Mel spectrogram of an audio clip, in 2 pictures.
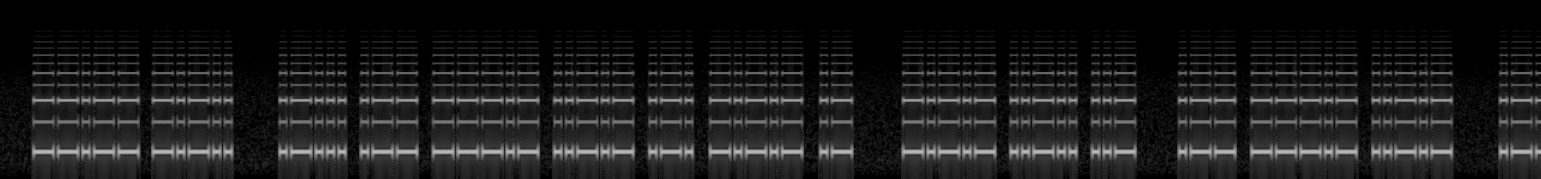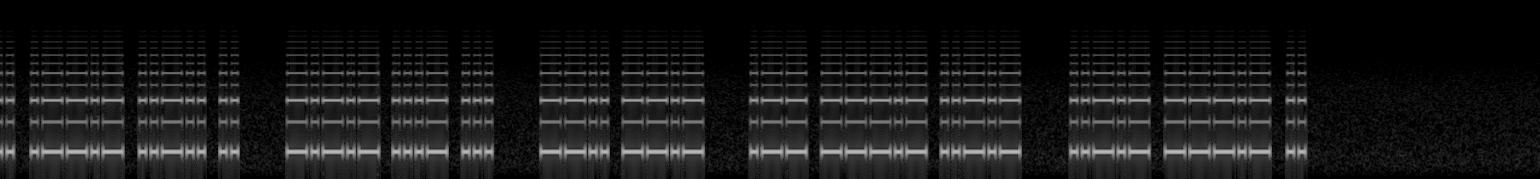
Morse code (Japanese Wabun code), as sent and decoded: --.-- -.-.. / .-... .-- ---.- ..-.- .-. -.-.- .- / -.-.- ..-.. ..- / .-- ---.- ..-.- / .-.. .--.- ..-.. .. / -.-.- ...- ... / --.. --.- / .-- ---.- ..-.- / ..-.- ---.- ..
アキ オヤスミナサイ サトウ ヤスミ カード サクラ フネ ヤスミ ミズ

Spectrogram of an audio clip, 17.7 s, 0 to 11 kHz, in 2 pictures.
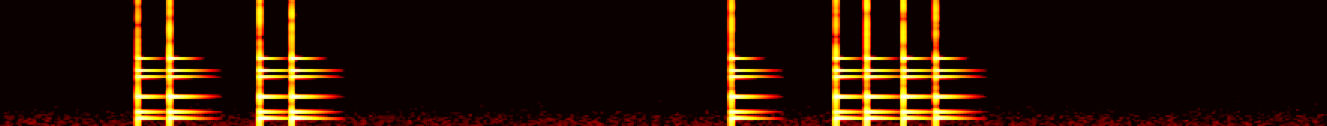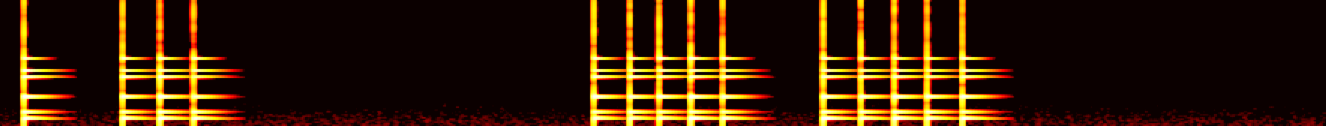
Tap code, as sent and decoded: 2-2 / 1-4 / 1-3 / 5-5
G D C Z

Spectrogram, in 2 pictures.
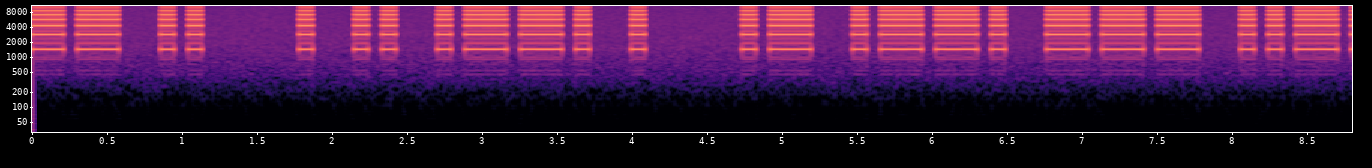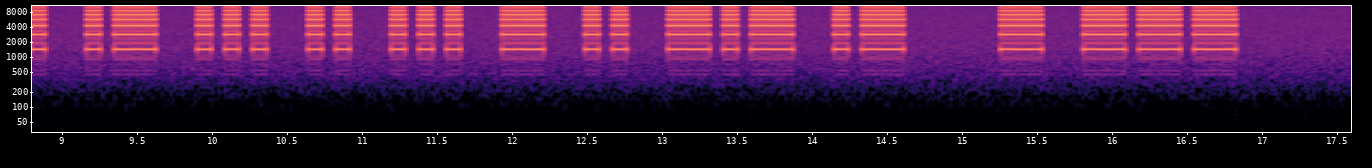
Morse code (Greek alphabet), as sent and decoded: … / . .. .--. . / .- .--. --- ..-. .- ... .. ... - .. -.- .- / - ---
… ΕΙΠΕ ΑΠΟΦΑΣΙΣΤΙΚΑ ΤΟ

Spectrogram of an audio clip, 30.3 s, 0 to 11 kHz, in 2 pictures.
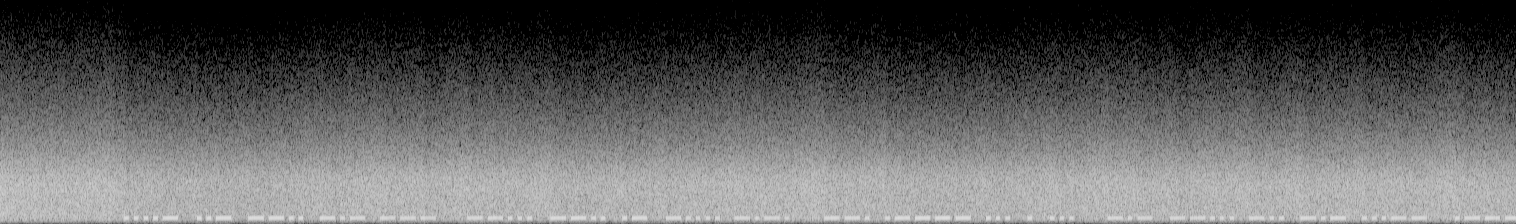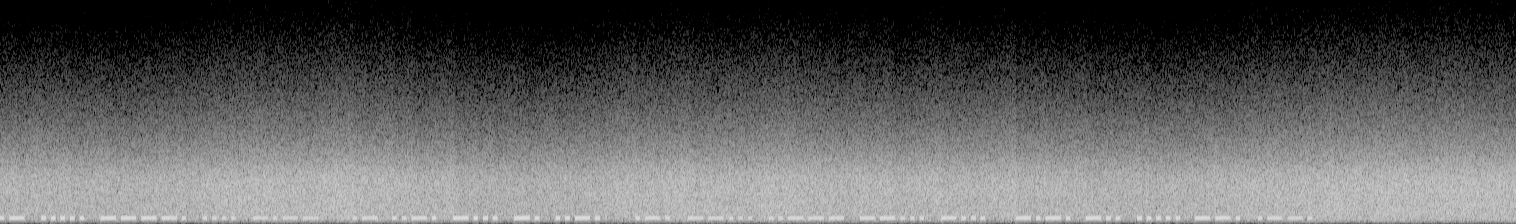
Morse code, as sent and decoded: ....- ..- --.. -.- --- / --... --.. .- -.... -.-. / --. .---- ... . ... / -.- --... -.. -.- ...-- / .---- ..... ----. .... -.-- / .- ..-. -... -. ..-. / .-. --... ..--- --... -... / -.-. -.. ..... --. .--.
4UZKO 7ZA6C G1SES K7DK3 159HY AFBNF R727B CD5GP

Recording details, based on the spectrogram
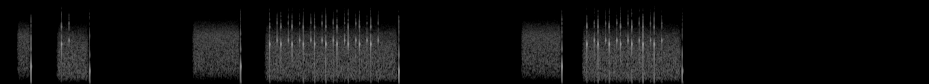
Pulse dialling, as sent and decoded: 1 / 10 / 7
1 0 7

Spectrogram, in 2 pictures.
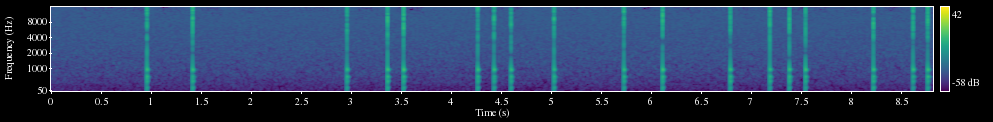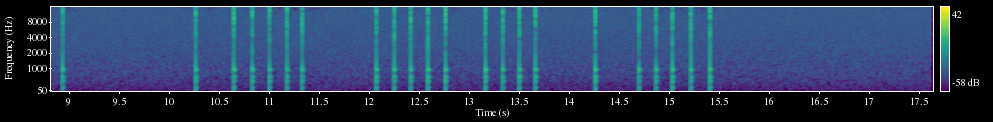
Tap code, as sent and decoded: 1-1 / 1-2 3-1 1-1 1-3 1-3 / 1-5 5-4 1-5
A BLACK EYE

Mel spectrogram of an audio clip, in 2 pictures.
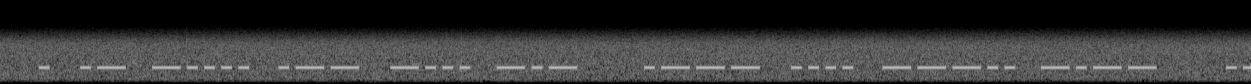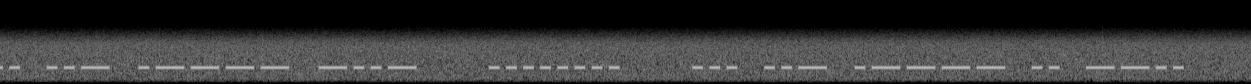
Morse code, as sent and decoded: . .- -.... .-- -... -.- / .--- .... ---.. -.-- / ... ..- .---- -..- / ........ / ... ..- .---- .. --..
EA6WBK JH8Y SU1X <HH> SU1IZ

